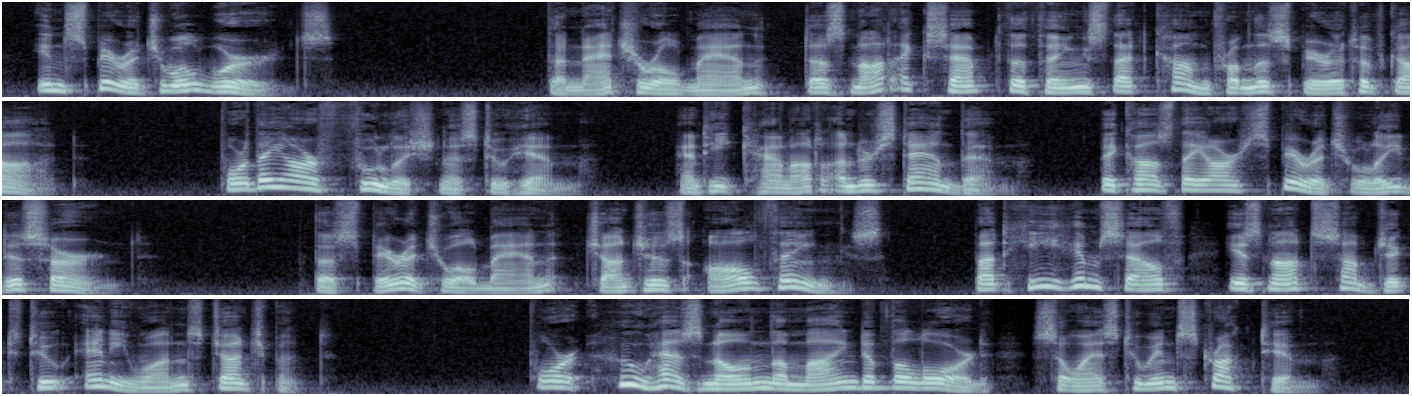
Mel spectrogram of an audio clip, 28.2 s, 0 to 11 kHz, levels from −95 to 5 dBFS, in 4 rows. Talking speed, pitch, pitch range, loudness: 135 wpm, 130 Hz, 100-150 Hz, -20 LUFS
